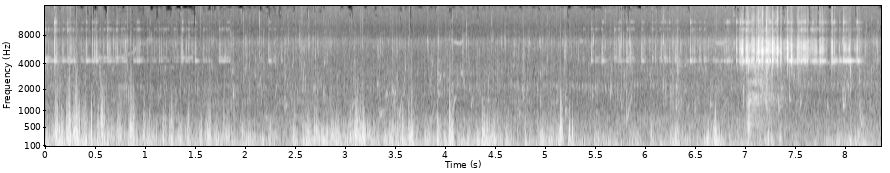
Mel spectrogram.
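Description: Gusty wind buffeting the microphone over water lapping and splashing, an uneven low rumble throughout, with a brief hiss about seven seconds in.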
